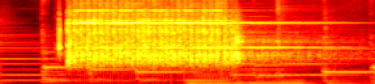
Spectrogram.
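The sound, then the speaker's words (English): A bell-type alarm clock rings in a loud, rapid metallic clatter for about a second, then cuts off, leaving a fainter lingering ring with no one talking. “your alarm clock might have a different sound, like this,”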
